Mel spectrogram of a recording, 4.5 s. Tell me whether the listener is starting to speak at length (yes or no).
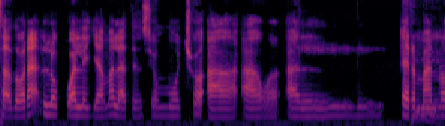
yes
